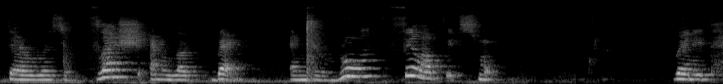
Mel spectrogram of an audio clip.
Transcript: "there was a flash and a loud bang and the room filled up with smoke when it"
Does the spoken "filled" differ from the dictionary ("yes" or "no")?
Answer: yes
